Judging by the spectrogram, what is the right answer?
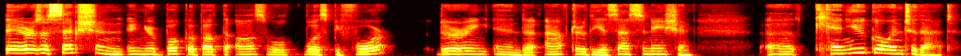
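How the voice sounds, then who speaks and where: A woman's voice: lowish voice, expressive, a little slow, darkish tone. A woman reading the part of a timid audience member who asks hesitant questions at a screenplay table read. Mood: tentative, curious.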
